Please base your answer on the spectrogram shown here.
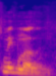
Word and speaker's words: MacMullan: Dennis MacMullan.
